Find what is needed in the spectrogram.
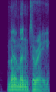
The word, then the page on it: momentary: British English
